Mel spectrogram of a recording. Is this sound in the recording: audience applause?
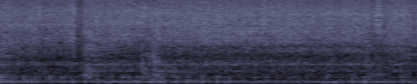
no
